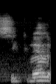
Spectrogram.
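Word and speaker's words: SQL: एल लेंगे language है तो ये बन जाएगा सीकर बस सेकुलर भी इसको प्रोनाउंस किया जाता है तो इसका फुल फॉर्म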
